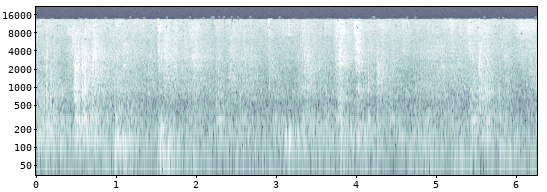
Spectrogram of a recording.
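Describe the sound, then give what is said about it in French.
A chair is lifted and set down, giving a series of hollow knocks and thuds with some shuffling and scraping between them, with no one talking. “Bien, je vais la prendre.”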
